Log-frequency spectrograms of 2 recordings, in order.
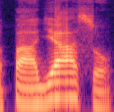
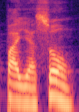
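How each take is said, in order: First: PAYASO with a drawn-out, stressed YA; ударение на я. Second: "payaso" stressed on the final SO; stress on last syllable. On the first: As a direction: stretch the middle syllable YA in "payaso". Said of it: "más intensa". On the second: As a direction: push the accent onto SO at the end of "payaso". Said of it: "Si fuese en so". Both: Shown as a demonstration.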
